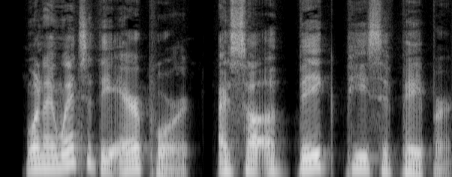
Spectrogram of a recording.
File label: Dictation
